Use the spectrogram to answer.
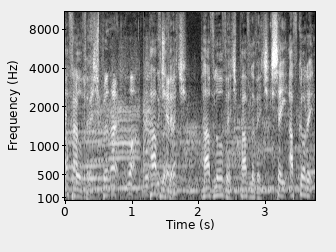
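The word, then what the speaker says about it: Pavlović: to third place Milos pavlovic going through pav pav why do I put an extra syllable in that are you trying to say Pavlova Pavlo pavlovic yes okay MOS I'm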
